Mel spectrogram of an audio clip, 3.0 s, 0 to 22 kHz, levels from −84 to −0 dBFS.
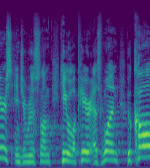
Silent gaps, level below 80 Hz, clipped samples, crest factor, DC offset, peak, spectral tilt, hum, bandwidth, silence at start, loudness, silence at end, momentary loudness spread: none; -80 dBFS; under 0.1%; 18 dB; under 0.1%; -4 dBFS; -4.5 dB/octave; none; 15.5 kHz; 0 s; -23 LUFS; 0 s; 8 LU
